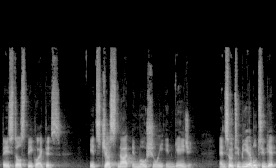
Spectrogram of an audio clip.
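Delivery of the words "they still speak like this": flat monotone. Shown as a demonstration. Coach imitating dull speakers' big news, flat monotone. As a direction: drone on with no pitch movement. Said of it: "remain in the same flat monotone".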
